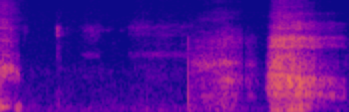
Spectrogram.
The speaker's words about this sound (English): It has sound effects. It does? Oh, it does. Yeah. Oh. It's got Darth Vader's breathing.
